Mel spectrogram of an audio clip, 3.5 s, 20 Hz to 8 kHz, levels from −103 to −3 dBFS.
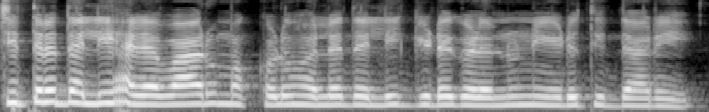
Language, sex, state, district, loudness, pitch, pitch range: Kannada, female, Karnataka, Bidar, -14 LUFS, 225 Hz, 220-245 Hz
